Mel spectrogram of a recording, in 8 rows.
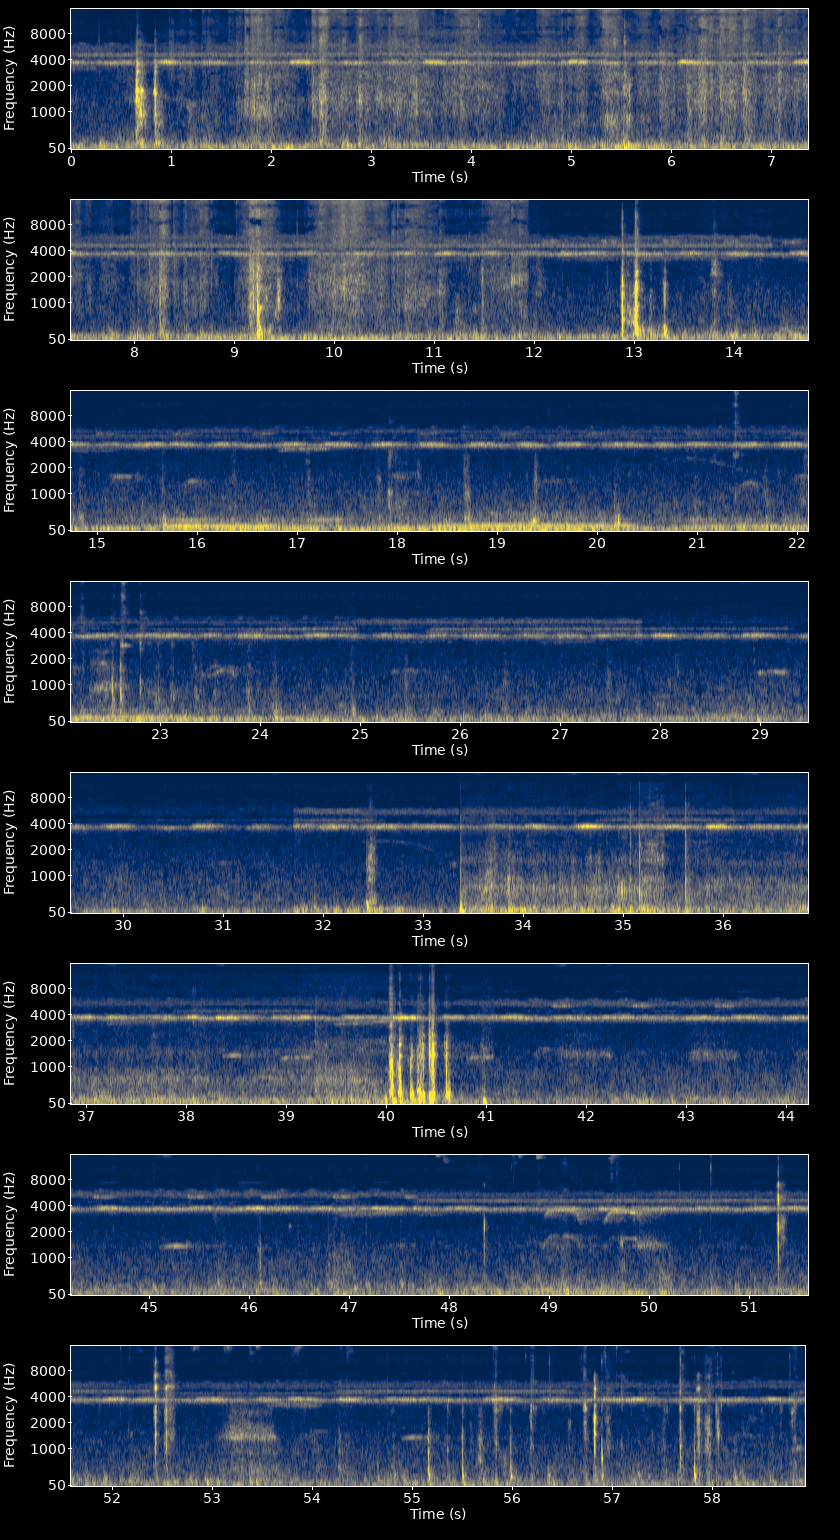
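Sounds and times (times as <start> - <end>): insects trilling: 0.0 - 58.9.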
